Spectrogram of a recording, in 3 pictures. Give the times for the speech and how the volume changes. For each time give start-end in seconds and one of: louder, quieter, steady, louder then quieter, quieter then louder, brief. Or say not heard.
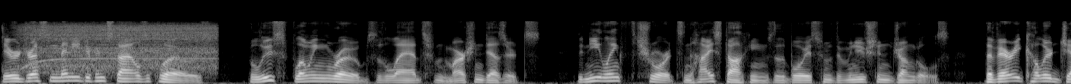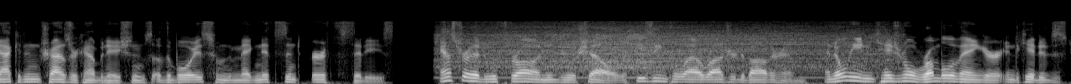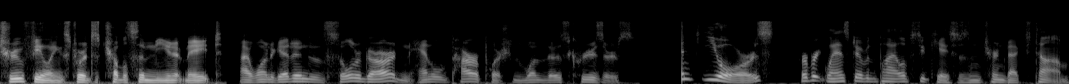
0.0-32.0 quieter.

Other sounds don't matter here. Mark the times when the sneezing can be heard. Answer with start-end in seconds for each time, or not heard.
not heard.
